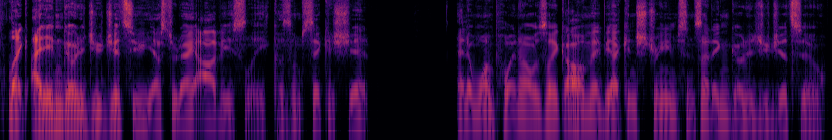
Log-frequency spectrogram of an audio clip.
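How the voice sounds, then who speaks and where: Male livestream host, informal commentary, lower register, under the weather with a strained voice, dry recording. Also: normal speed, no room sound. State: sick, voice strained from near loss. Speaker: live streamer host. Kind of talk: casual livestream commentary on gaming news.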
